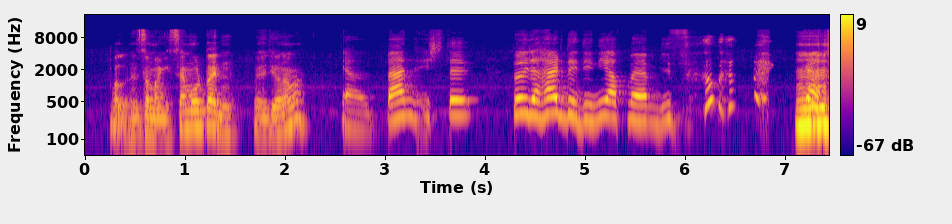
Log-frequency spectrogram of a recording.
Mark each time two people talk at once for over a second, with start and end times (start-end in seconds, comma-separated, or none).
none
